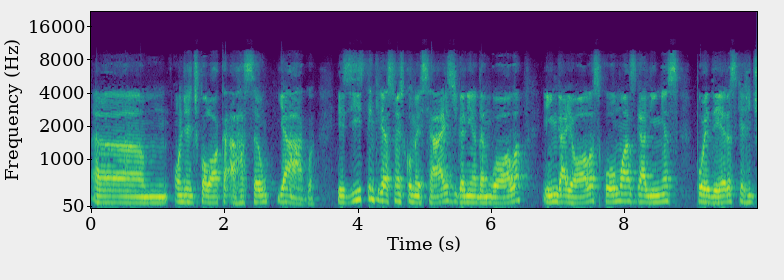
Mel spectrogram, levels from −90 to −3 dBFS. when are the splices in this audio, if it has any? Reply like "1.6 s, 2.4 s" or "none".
none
